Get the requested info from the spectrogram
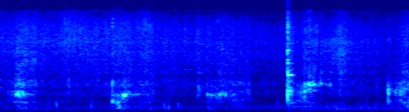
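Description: Potato and ivy gourd (kundri) strips sizzling in oil in a kadhai while being stirred, with small scraping knocks and one sharp clank about three seconds in.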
